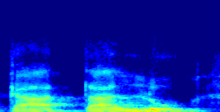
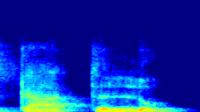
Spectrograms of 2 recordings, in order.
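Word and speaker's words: קָטְלוּ: ¿Por qué no sería catalú? Ah, ven, porque aquí eh cuando yo añado un sufijo al verbo por la conjugación, ¿verdad? La vocal de la última sílaba se elida y se convierte en shev. Entonces, catlu catlu.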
